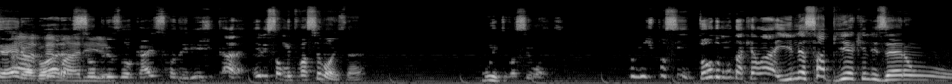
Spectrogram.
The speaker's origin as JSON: {"language": "Portuguese", "town": "Campinas", "region": "São Paulo", "country": "Brazil", "said": "Não, é que eu sou de Campinas."}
